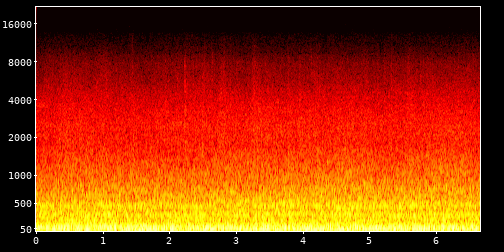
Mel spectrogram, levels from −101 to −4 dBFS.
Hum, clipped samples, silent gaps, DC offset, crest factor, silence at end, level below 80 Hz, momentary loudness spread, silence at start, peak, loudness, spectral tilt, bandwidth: none; under 0.1%; none; under 0.1%; 12 dB; 0 s; -20 dBFS; 1 LU; 0 s; -6 dBFS; -21 LUFS; -10 dB/octave; 5 kHz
